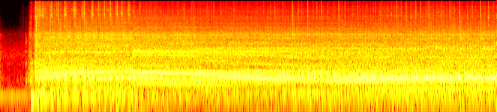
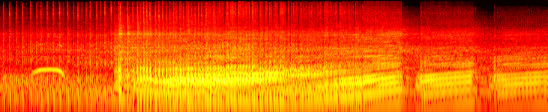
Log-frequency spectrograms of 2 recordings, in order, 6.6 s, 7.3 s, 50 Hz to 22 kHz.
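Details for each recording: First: Rebuilt 1994 Kawasaki KX250 two-stroke during first-start heat cycles: high, buzzing idle that barely drops after start-up; idle was set too high and was lowered. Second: Rebuilt 1994 Kawasaki KX250 two-stroke on its fourth heat cycle, warmed up with radiators near temperature: crisp, clean revs climbing and dropping smoothly with no rattle or misfire; lots of power, everything sounding good.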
